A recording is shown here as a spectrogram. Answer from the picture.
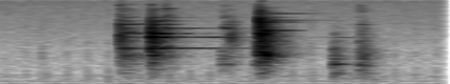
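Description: Stainless steel measuring cup clinking against metal, four light clinks each with a short metallic ring, as it is set down beside metal measuring spoons.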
